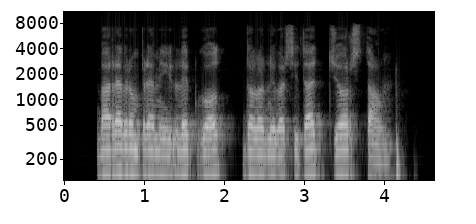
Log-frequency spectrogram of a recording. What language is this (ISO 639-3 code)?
cat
